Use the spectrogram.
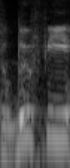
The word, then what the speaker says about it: Luffy: follows this boy named luffy which his name is luffy not luffy like i've been pronouncing it all this time gotta love when you've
